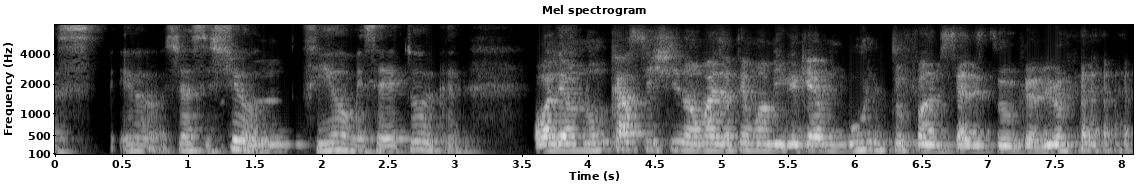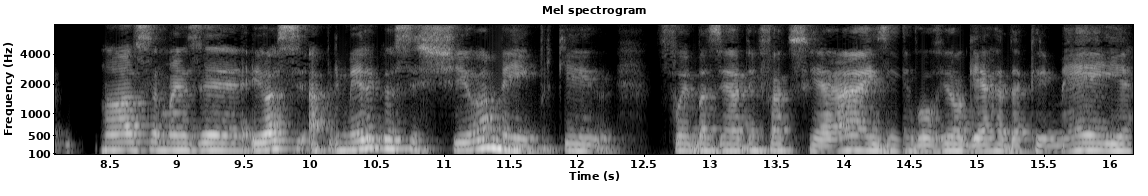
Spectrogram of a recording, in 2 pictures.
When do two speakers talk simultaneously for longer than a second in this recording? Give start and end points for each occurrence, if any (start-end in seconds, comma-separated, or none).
none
